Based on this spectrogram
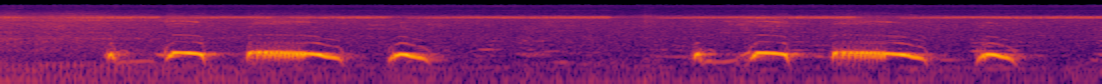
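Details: Clean spotted dove song from a master recording for training birds: two identical phrases, each two short coos, a long curved croo and a closing coo, with a clear pause between them.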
